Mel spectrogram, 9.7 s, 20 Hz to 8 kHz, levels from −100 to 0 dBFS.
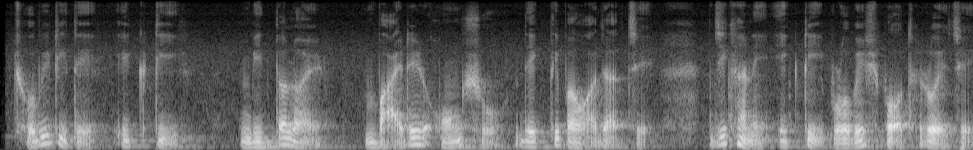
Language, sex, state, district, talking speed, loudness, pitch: Bengali, male, West Bengal, Jalpaiguri, 80 wpm, -21 LUFS, 110 Hz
